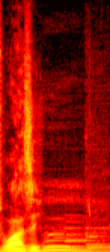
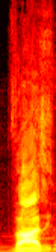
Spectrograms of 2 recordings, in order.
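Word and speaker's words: Wazy: What are your orders, Wazi? Vazi, I got to remember. It's pronounced a V.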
